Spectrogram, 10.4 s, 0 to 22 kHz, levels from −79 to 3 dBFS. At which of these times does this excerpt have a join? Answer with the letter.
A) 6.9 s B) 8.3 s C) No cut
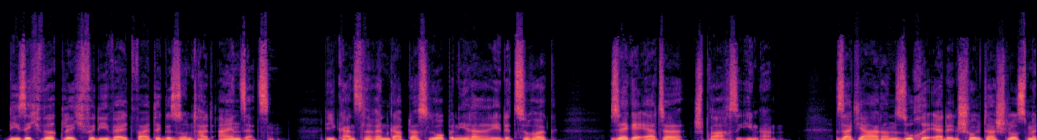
A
